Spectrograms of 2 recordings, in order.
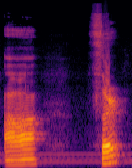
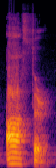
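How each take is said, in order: First: "author" drawn out slowly as AH-thor; silent u. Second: "author" said clearly and a little louder, AH-thor; model pronunciation. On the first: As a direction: say "author" slowly with the first vowel open as in "ah". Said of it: "Notice how the U, it's silent". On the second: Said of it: "Once more". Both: Shown as a demonstration.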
